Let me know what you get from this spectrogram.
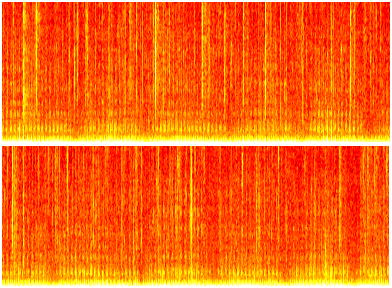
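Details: Close, throbbing purr of a cat, rising and falling in regular breathing cycles. Frequent crisp pops of fireplace embers sound over the low rumble.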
